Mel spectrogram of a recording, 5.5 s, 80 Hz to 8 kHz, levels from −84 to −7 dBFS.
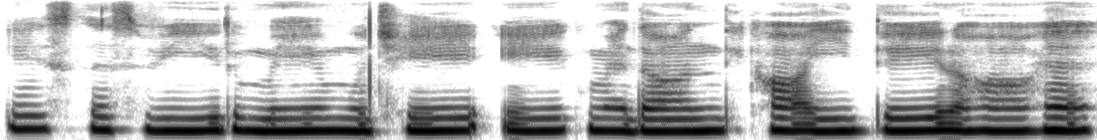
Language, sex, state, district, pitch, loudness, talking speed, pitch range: Hindi, female, Madhya Pradesh, Katni, 220 Hz, -14 LUFS, 110 wpm, 220-230 Hz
